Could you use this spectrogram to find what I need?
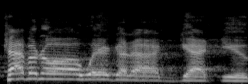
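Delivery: imitating Schumer shouting a threat; mock Schumer shout. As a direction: bellow it like a protester on the courthouse stairs. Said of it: "when you heard Schumer get up ... and talk about".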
